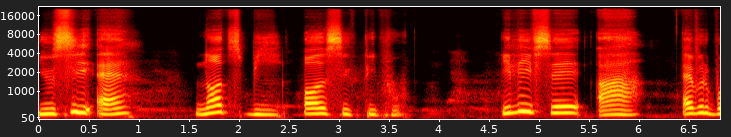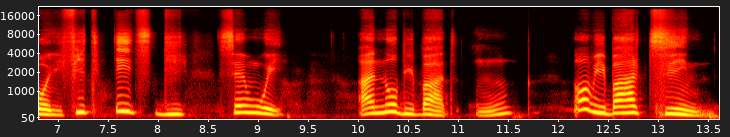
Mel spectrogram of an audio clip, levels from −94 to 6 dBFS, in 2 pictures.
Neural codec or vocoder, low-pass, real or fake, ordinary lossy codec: autoencoder, 48 kHz, 32 numbers a frame, DAC-VAE, trained on Japanese speech; none; fake; none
